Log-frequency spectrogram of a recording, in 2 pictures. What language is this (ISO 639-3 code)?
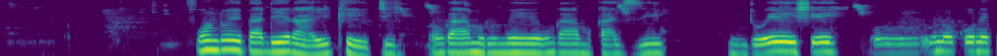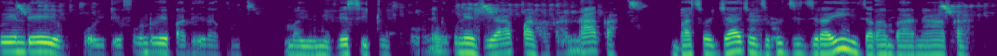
ndc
